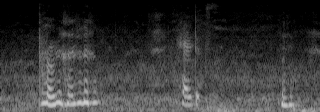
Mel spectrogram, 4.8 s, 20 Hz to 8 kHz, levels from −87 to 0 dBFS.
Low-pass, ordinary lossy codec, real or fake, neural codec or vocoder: 7.2 kHz; none; fake; codec, 16 kHz, 2 kbps, FreqCodec, larger model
